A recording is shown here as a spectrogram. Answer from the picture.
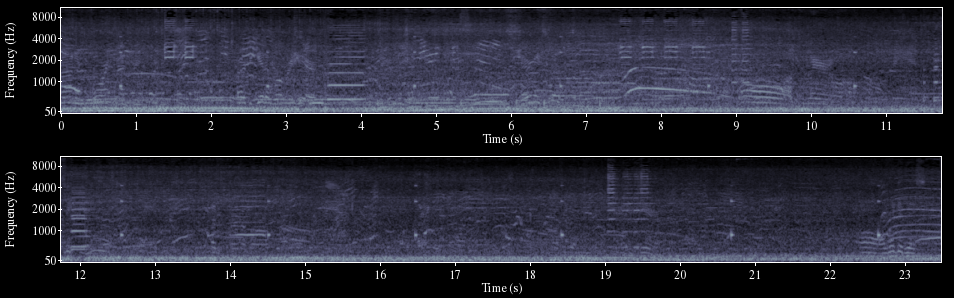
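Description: Decorated parade cars driving slowly past with a steady low engine rumble, and car horns tooting briefly several times. Spectators' voices can be heard around them.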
